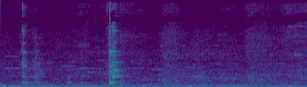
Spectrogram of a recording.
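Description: Baseball bats clinking against each other and the wire bin as a hand sorts through them: a few sharp clicks, the loudest just under a second in. Faint background music plays underneath.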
